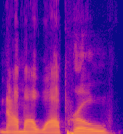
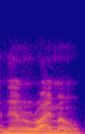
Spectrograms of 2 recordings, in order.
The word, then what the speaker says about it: NaNoWriMo: The other thing, I'm going to mispronounce it, but Nama Wapro or whatever you do every November. Oh, yeah, yeah, yeah. Yeah, NaNoWriMo.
